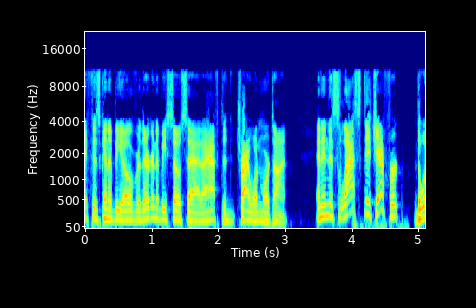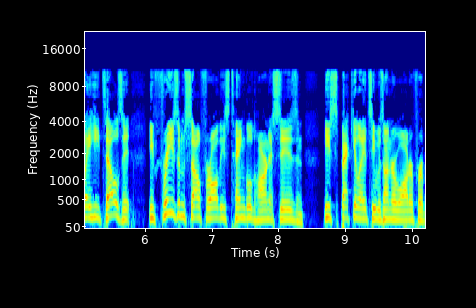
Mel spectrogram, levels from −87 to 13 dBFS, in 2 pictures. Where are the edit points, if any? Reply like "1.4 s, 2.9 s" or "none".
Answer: 4.9 s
